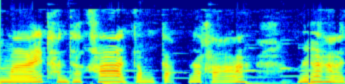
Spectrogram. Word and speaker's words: ทัณฑฆาต: กัน นะ คะ อ่า ทัณฑฆาต ราคา อ่าน ว่า ทัณฑฆาต นะ คะ ธรรทดา แปล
